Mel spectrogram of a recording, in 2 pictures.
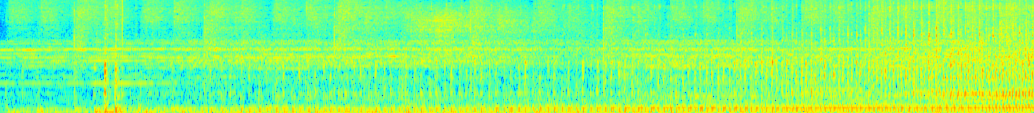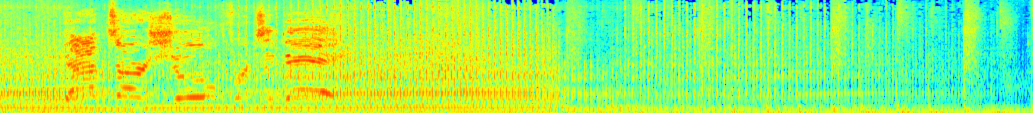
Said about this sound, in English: Special thanks to the Harley-Davidson Museum for lending us some engine noises.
